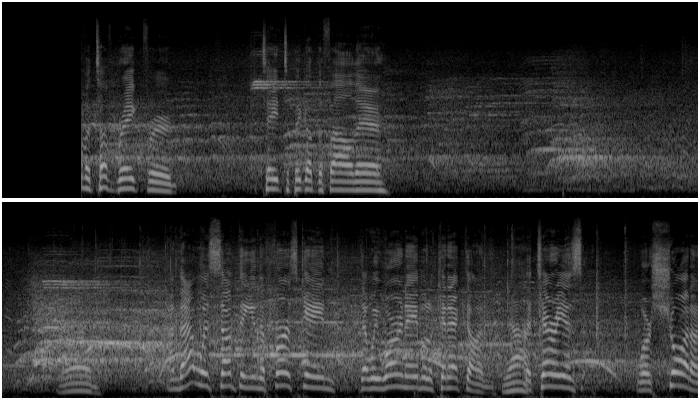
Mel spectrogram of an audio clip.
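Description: A group of young women shout and cheer loudly nearby in an echoing hall.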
